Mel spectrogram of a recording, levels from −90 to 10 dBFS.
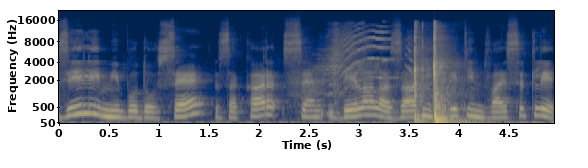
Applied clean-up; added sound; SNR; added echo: none; Squeak / Slam; -3 dB; none.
